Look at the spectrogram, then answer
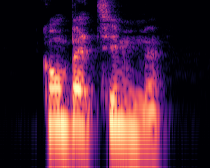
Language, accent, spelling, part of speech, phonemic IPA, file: French, Canada, combattîmes, verb, /kɔ̃.ba.tim/, LL-Q150 (fra)-combattîmes.wav
- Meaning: first-person plural past historic of combattre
